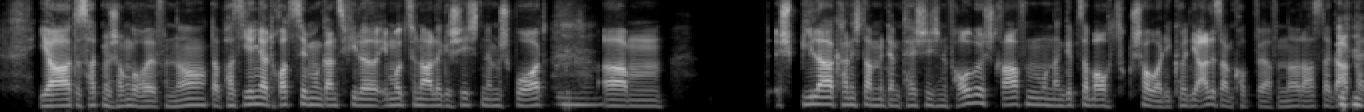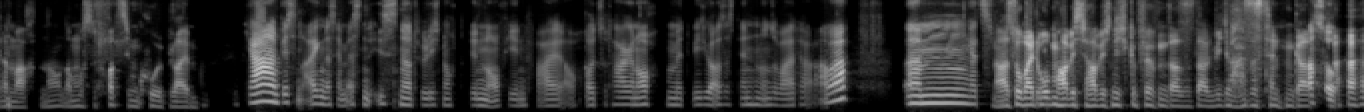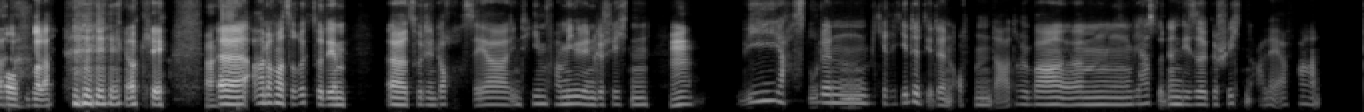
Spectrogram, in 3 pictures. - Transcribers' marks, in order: "Zuschauer" said as "Zugschauer"; chuckle; other noise; other background noise; laughing while speaking: "Videoassistenten"; chuckle; giggle
- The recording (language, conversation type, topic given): German, podcast, Welche Geschichten über Krieg, Flucht oder Migration kennst du aus deiner Familie?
